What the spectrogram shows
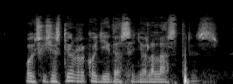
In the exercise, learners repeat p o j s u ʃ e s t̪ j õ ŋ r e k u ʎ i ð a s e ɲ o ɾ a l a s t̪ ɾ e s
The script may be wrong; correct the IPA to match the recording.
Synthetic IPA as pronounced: p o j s u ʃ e s t̪ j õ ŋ r e k o ʎ i ð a s e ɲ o ɾ a l a s t̪ ɾ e s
